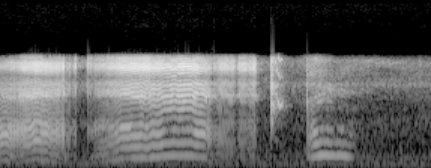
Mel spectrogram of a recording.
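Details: Infant boy hiccuping: short, rising-and-falling cries broken by a brief sharp catch in a small quiet room; an ordinary fussing cry.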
